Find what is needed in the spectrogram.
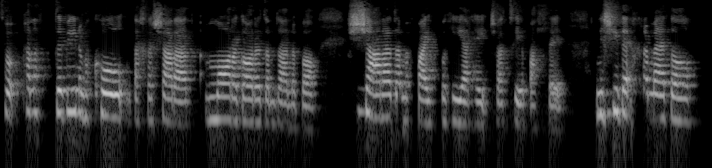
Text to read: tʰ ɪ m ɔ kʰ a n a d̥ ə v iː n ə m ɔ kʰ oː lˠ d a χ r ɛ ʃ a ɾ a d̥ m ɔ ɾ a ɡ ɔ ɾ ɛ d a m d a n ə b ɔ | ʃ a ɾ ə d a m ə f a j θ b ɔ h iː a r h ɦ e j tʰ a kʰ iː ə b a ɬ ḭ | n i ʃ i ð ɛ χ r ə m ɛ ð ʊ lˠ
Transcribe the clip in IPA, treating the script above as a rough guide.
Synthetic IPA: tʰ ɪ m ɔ pʰ a n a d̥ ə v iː n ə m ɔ kʰ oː lˠ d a χ r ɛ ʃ a ɾ a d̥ m ɔ ɾ a ɡ ɔ ɾ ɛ d a m d a n ə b ɔ | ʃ a ɾ a d a m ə f a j θ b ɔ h iː a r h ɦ e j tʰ a tʰ iː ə b a ɬ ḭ | n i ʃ i ð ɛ χ r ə m ɛ ð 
